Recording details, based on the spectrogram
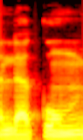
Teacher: میم ساکن کا اظہار ہے اور غنہ نہیں کریں گے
